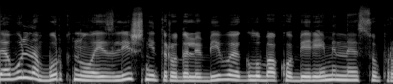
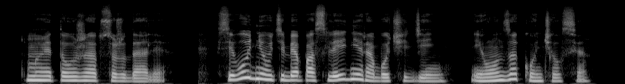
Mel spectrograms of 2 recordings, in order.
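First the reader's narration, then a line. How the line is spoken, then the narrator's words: Gentle reminder. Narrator (Russian): мягко напомнил Константин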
